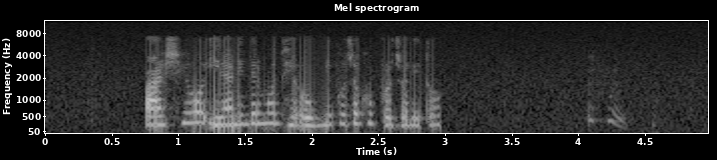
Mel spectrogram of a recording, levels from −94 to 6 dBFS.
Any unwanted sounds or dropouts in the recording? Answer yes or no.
yes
